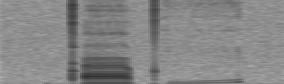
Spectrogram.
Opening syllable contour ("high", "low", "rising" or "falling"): low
